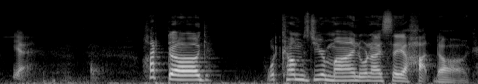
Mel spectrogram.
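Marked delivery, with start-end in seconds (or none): 1.4-2.1 loud, high "hot", falling "dog"; HOT dog, punched; stress on HOT. Shown as a demonstration. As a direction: call out hot dog as one word, hot first. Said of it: "You stress the first word as if".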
